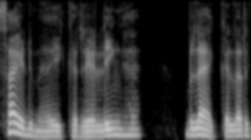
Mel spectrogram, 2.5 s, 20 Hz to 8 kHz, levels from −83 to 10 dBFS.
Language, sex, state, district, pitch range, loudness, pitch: Hindi, male, Himachal Pradesh, Shimla, 110-135 Hz, -17 LUFS, 120 Hz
